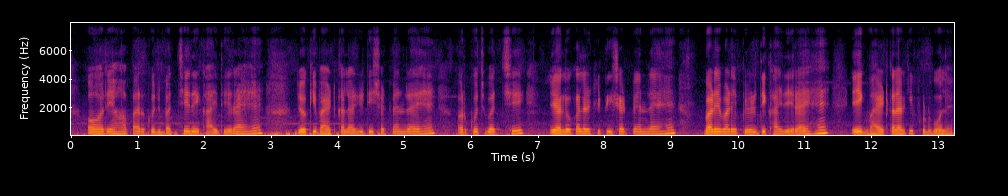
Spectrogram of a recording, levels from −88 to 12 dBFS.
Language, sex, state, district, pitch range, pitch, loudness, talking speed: Hindi, male, Maharashtra, Solapur, 140-160 Hz, 155 Hz, -20 LUFS, 185 wpm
